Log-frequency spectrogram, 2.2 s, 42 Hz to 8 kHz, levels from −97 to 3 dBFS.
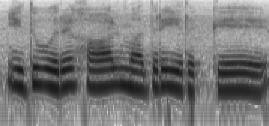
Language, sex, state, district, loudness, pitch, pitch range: Tamil, female, Tamil Nadu, Kanyakumari, -13 LUFS, 215 Hz, 195-225 Hz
